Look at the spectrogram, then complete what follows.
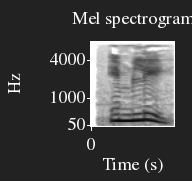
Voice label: "emily", Punjabi; ਇਮਲੀ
